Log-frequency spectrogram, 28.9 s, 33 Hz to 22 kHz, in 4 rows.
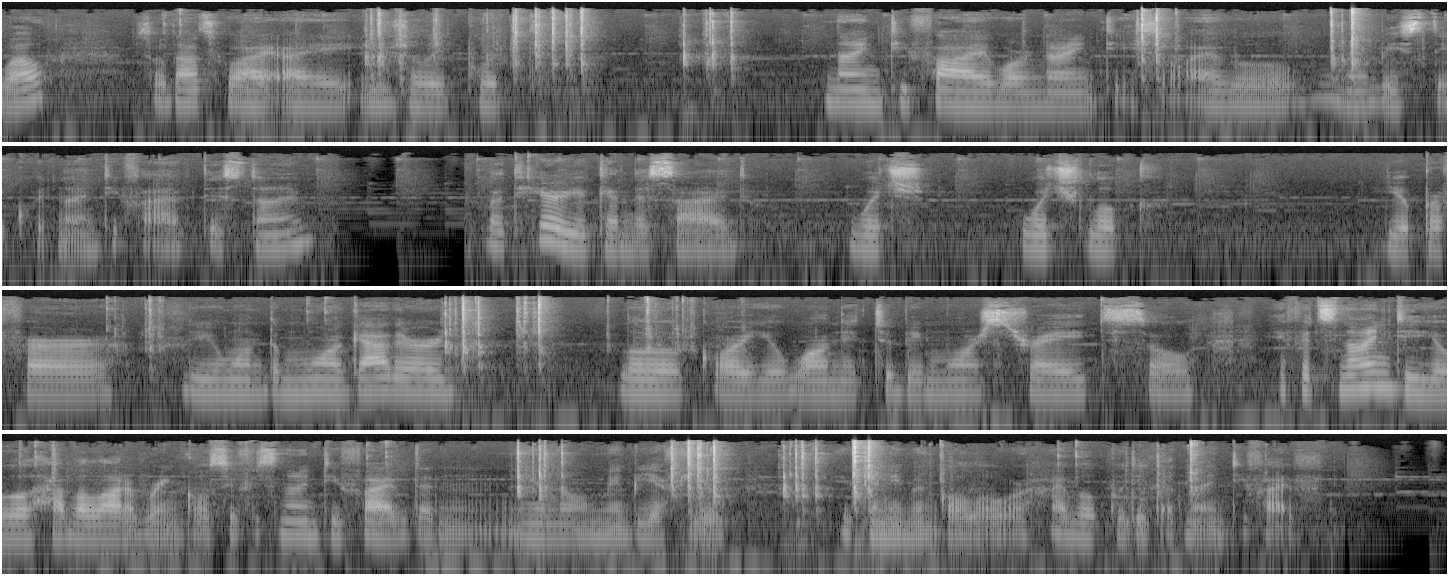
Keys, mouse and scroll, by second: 2.0-3.9 typing, 6.0 Return, 7.0 space, 15.4 space, 17.0 KP_9, 17.2 KP_0, 17.4 Return, 18.1 space, 20.6 space, 22.1 shift+click, 24.2 shift+click, 24.5-26.0 typing, 26.3 Return, 27.8 space.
